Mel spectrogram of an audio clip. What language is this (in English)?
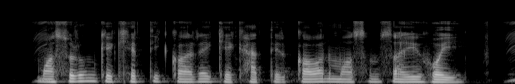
Bhojpuri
